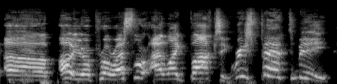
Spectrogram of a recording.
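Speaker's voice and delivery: high shouting tough guy demanding respect; hammed-up fan shouting for respect; skit MMA fan. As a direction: yell respect me like a touchy fan. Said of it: "reenact my skit".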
